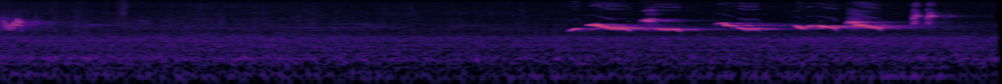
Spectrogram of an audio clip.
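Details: Eurasian blackbird song: after a few seconds of near quiet with a faint distant note, a rich whistled phrase starts, then breaks into quick, higher twittering and chattering trills; steady outdoor background hiss.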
